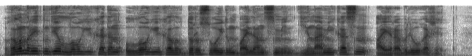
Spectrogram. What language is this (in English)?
Kazakh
